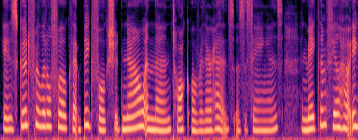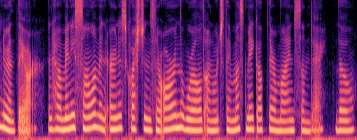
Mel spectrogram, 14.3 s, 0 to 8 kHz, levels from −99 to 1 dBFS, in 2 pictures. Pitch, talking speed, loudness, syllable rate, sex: 240 Hz, 225 wpm, -16 LUFS, 4.9 syllables/s, female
